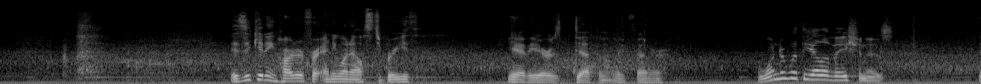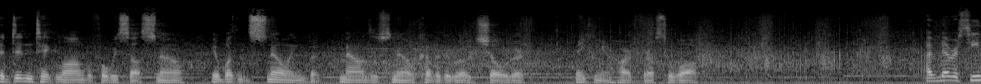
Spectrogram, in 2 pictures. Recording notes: While resting outside a small convenience store.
